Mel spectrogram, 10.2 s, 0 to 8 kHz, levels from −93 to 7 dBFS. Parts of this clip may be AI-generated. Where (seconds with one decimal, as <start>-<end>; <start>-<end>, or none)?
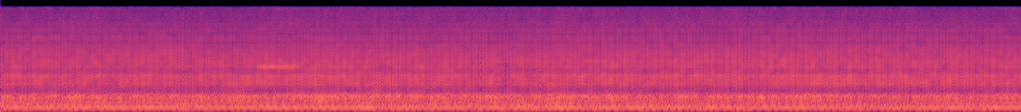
0.0-10.2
